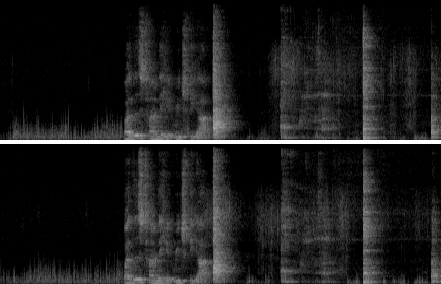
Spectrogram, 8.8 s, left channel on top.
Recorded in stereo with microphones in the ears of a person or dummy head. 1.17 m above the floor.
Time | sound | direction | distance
2.5 | a man speaking | 50° right (ahead or behind) | 1.1 m
4.2 | dishes clattering | 30° left (ahead or behind) | 1.4 m
5.6 | a clink | 65° left (ahead or behind) | 0.7 m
